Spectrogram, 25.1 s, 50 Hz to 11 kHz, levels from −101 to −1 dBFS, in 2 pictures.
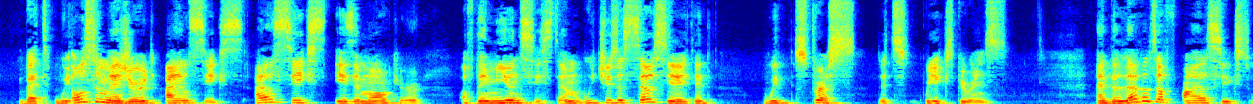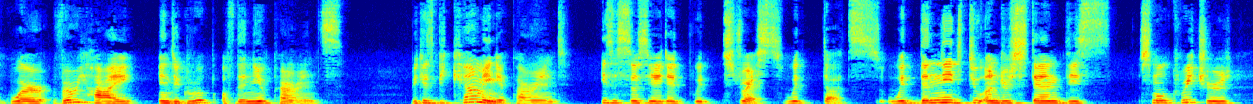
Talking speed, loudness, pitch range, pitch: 130 wpm, -20 LUFS, 185-230 Hz, 205 Hz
